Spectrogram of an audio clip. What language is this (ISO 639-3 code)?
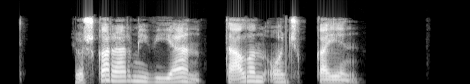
chm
